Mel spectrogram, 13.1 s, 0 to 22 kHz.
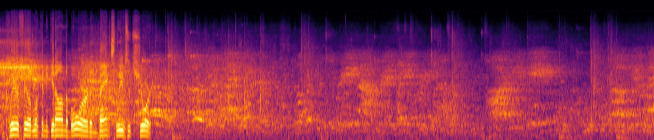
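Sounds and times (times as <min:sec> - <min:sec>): crowd voices echoing: 0:00.0 - 0:13.0.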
